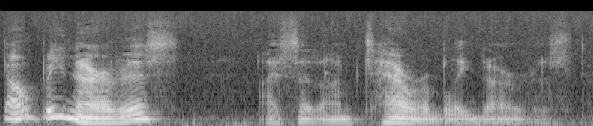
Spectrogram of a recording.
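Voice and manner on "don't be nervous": small, high, squeaky voice. Retelling what a woman squeaked at them, the speaker does: squeaky voice. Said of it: "she squeaks out".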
